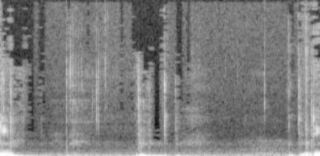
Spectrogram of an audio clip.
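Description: Computer keyboard being typed on: a handful of separate, unevenly spaced keystrokes.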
